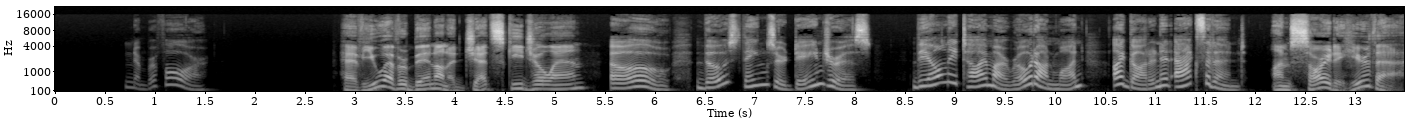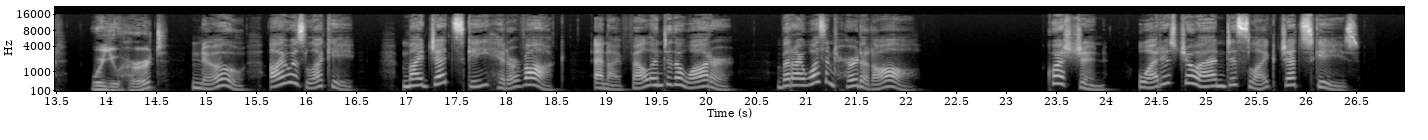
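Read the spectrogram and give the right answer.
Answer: She had an accident on one.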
